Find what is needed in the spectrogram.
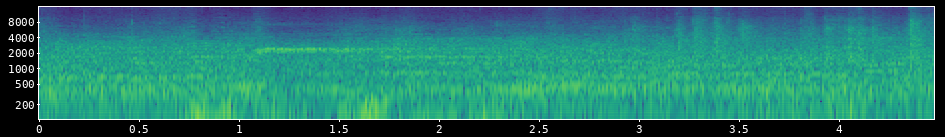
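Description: Steady hubbub of a crowd moving and talking at once. A short high-pitched tone sounds about a second in.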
